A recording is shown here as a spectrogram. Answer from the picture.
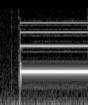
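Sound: answering machine beep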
